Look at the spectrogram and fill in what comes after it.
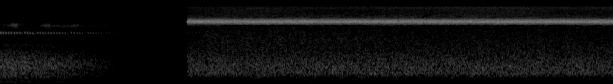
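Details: Summer night cricket sound: a brief fading pulsed chirp, then a short silence, then a loud, unbroken, very high-pitched trill that holds steady to the end.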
